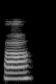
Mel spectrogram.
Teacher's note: اقصی حلق سے بغیر دباؤ کے، یعنی کہ جہاں سے حمزہ نکل رہا تھا نا بنا دباؤ کے، حمزہ زبر آ، ویسے ہی ہا زبر ہا۔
